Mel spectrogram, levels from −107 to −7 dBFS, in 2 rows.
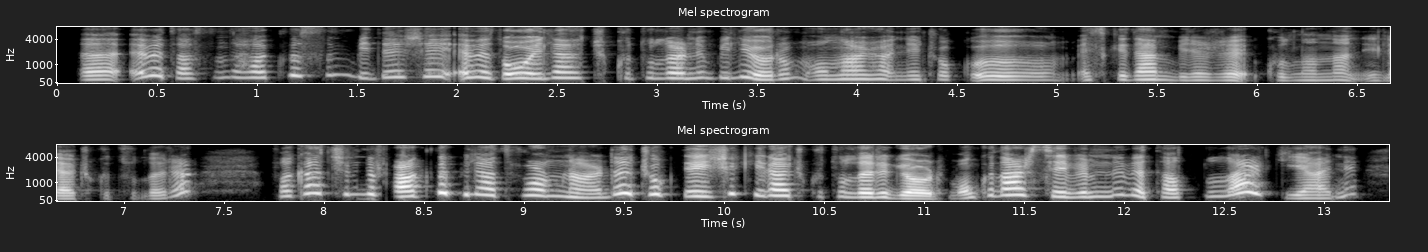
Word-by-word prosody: Eee, 210 0 0
evet, 405 -8 -3
aslında 295 +4 -11
haklısın, 410 +8 -7
bir 270 - -13
de 330 +1 -7
şey, 360 +1 -7
evet, 305 -5 -2
o 270 +2 +5
ilaç 290 +2 -3
kutularını 275 +1 -5
biliyorum. 275 -3 -2
Onlar 225 +2 -4
hani, 205 -2 -9
çok, 200 0 -17
ııı, 185 -2 -4
eskiden 200 +1 -3
beri 170 0 -6
kullanılan 170 +2 -13
ilaç 150 0 -4
kutuları - - -10 0.4
fakat 415 +10 -2
şimdi 375 -1 -4
farklı 265 - +7
platformlarda 320 - +1
çok 380 -5 -1
değişik 295 +9 +2
ilaç 305 -1 +5
kutuları 225 -3 +3
gördüm. 155 -7 +5
O 190 - -1
kadar 335 +4 +6
sevimli 250 0 -1
ve 255 - +3
tatlılar 250 - +1
ki 170 - -17
yani, 170 - -4
260 Hz, 165 wpm, -22 LUFS, 205-320 Hz, 0.4 s, farklı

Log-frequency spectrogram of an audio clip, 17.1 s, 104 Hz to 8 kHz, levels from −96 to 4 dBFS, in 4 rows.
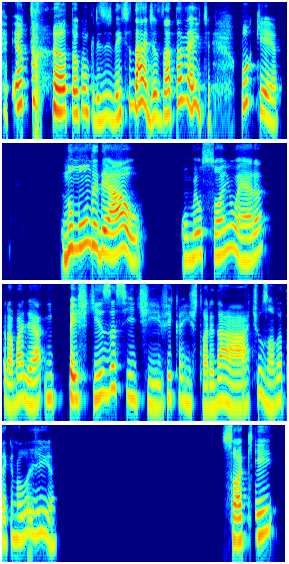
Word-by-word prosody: Eu 300 +3 +5
tô, 320 +3 -3 0.3
eu 255 -2 +10
tô 240 -2 +1
com 260 -1 -3
crise 200 -3 -9
de - - -12
identidade, 245 - +4
exatamente. 265 - +1 0.4
Por 345 +3 -1
quê? 220 - -3 1.0
No 260 +7 +2
mundo 315 +3 +1
ideal, 250 -5 +4 0.6
o 205 0 -11
meu 230 +4 -4
sonho 240 +4 -5
era 215 +4 -3 0.3
trabalhar 190 +1 -4
em 220 -1 -10 0.2
pesquisa 220 +6 -1
científica, 220 - -12
em 200 -2 -13
história 165 -2 -9
da 205 +3 -3
arte, 180 +4 -3
usando 185 -6 -10
a 210 - -9
tecnologia. 225 +1 -10 2.5
Só 210 -1 +2
que 245 +7 -6
225 Hz, 110 wpm, -22 LUFS, 205-265 Hz, 2.5 s, eu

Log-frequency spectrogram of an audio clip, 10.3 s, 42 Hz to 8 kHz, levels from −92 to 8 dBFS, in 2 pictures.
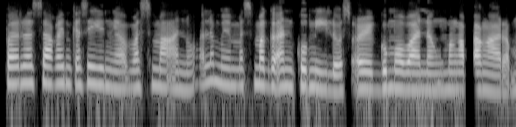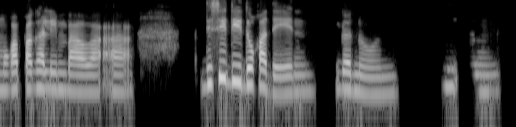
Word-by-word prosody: Para 255 +1 +3
sa'kin 255 -1 +1
kasi 245 +1 -2
yun 230 - -7
nga 210 - -2
mas 220 +2 -4
maano, 215 -4 0
alam 285 +2 -5
mo 265 - -5
yun 235 -1 -6
mas 235 +2 -8
magaan 230 -2 +3
kumilos 205 -5 -1
or 205 -1 +3
gumawa 205 -1 +3
ng 195 0 -2
mga 205 0 +1
pangarap 190 -2 +3
mo 195 +1 -7
kapag 205 +1 +2
halimbawa, 185 -3 -2
ah, 185 -1 -5 0.7
disidido 260 -1 +3
ka 225 - +5
din 180 0 -5 0.2
ganun, 170 -4 -7 0.4
mm. 185 -5 -14
205 Hz, 155 wpm, -22 LUFS, 190-235 Hz, 0.7 s, ka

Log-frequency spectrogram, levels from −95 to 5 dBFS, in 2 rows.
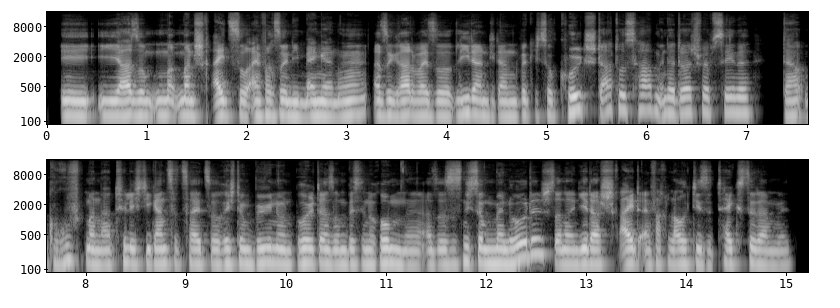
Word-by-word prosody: J 130 0 +2
ja, 130 0 +4
so 130 0 +2
ma 130 +1 0
man 130 0 +2
schreit 125 0 +1
so 125 -1 0
einfach 125 +2 0
so 130 +3 -1
in 125 - +3
die 120 - +3
Menge, 125 +1 +3
ne? 130 +4 0
Also, 130 -1 -1
grade 130 +1 +2
bei 130 0 +1
so 125 0 -1
Liedern, 135 -1 0
die 120 - -10
dann 125 0 -2
wirklich 125 -2 -5
so 130 - -3
Kultstatus 165 +3 -1
haben 170 -2 -3
in - - -4
der 145 - +1
Deutschrapszene, 150 0 -2 0.3
da 130 +1 -2
ruft 135 +5 -6
man 125 -2 +2
natürlich 125 +2 -2
die 125 - -2
ganze 125 0 -1
Zeit 125 -1 -1
so 125 0 -2
Richtung 125 0 0
Bühne 130 +1 +2
und 120 -1 0
brüllt 130 +1 +2
da 130 - +3
so 120 - -1
'n 120 0 0
bisschen 125 0 -2
rum, 130 +2 +3
ne? 115 -1 -3
Also, 120 +1 -4
es 125 0 -1
ist 125 - -4
nicht 140 -3 -1
so 135 - +2
melodisch, 160 +12 +3
sondern 120 0 0
jeder 125 0 +4
schreit 125 0 +1
einfach 125 +2 -6
laut 125 0 -1
diese 120 -3 -3
Texte 130 +1 -3
da 120 -1 0
mit. 115 +1 -7
125 Hz, 235 wpm, -21 LUFS, 125-135 Hz, 0.3 s, ja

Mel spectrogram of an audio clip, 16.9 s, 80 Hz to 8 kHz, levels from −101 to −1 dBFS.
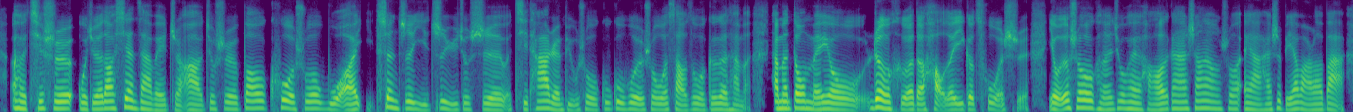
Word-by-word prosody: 呃， 190 -3 +4
其 185 +3 -1
实 180 -1 +3
我 170 -1 -1
觉 170 +1 0
得 - - +3
到 185 0 +5
现 210 0 +3
在 175 -3 +1
为 135 -2 -2
止 140 +1 -8
啊， 140 0 0
就 170 +6 -7
是 170 0 -3
包 190 +3 +1
括 190 0 +1
说 180 +2 -1
我， 155 -3 +2 0.3
甚 220 -4 +2
至 180 0 0
以 145 -4 -5
至 180 +7 -4
于 150 -3 -5
就 160 +1 -6
是 150 -2 -2
其 165 - -4
他 190 +4 +3
人， 150 -5 0
比 145 0 -8
如 135 0 -8
说 160 +1 -4
我 145 - -5
姑 170 +3 -8
姑 170 0 -2
或 165 -1 0
者 145 - -1
说 155 0 -4
我 150 0 -1
嫂 135 -3 -1
子， 155 - -10
我 150 -2 -2
哥 155 +2 -4
哥 155 -1 +1
他 145 -2 -5
们。 - - -10 0.3
他 180 - +4
们 185 0 +4
都 190 -1 +6
没 170 -2 +2
有 150 -5 +1
任 195 -1 +7
何 155 -1 0
的 150 -2 +2
好 - - 0
的 150 +1 0
一 155 +1 -2
个 160 0 +1
措 150 -2 -6
施。 145 - -6 0.2
有 160 -3 +3
的 - - +5
时 205 - -1
候 200 -1 +5
可 175 -2 -6
能 155 0 -3
就 180 +2 -3
会 175 -2 0
好 160 -1 -8
好 145 +1 +2
的 165 - -1
跟 180 - -3
他 175 0 0
商 190 +2 -2
量 180 -2 -2
说， 170 +1 -5
哎 170 - -5
呀， 155 -3 -2
还 150 +1 -5
是 190 - -3
别 155 0 -1
玩 165 -4 -1
了 150 0 -1
吧。 150 -2 -1
165 Hz, 295 characters per minute, -23 LUFS, 150-180 Hz, 0.3 s, 任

